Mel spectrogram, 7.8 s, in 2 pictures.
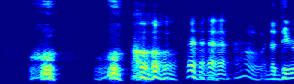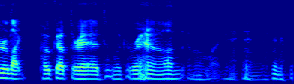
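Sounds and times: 
person imitating a bear's grunts: 0.4 - 2.4
speech: 0.5 - 0.8, 1.9 - 6.7, 7.6 - 7.8.

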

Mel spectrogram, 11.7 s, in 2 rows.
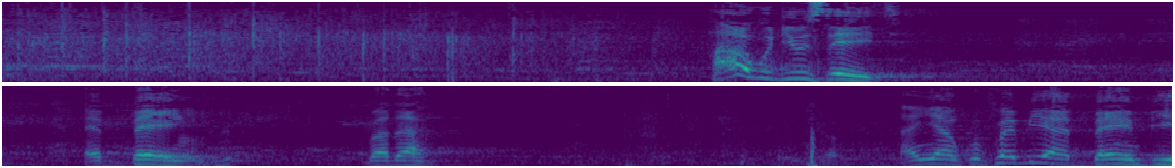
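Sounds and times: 
crowd audience applause: 0.0 - 3.5
speech: 3.6 - 4.6, 6.3 - 7.1, 7.7 - 8.1, 10.4 - 11.6.

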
